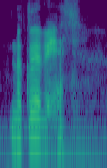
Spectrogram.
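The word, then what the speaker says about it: Maglubiyet: How do you pronounce it again? Maglubiet.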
